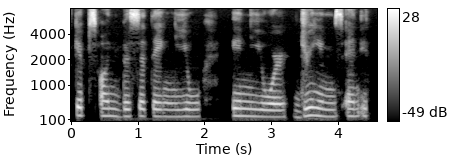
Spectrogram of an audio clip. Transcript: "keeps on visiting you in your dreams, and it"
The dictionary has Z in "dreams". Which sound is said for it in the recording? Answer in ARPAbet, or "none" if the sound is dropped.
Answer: S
